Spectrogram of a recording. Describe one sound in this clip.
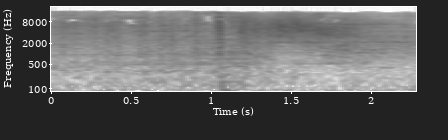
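A large magical explosion booms.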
